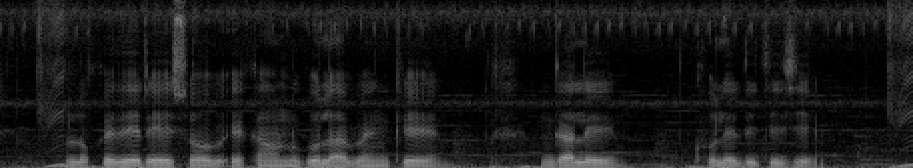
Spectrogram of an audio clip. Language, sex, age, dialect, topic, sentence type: Bengali, male, 18-24, Western, banking, statement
